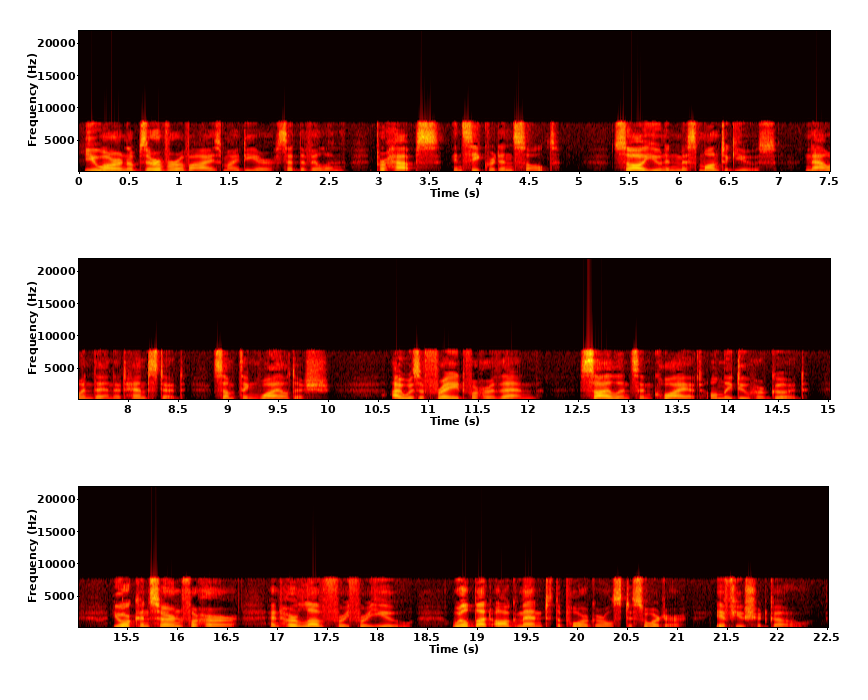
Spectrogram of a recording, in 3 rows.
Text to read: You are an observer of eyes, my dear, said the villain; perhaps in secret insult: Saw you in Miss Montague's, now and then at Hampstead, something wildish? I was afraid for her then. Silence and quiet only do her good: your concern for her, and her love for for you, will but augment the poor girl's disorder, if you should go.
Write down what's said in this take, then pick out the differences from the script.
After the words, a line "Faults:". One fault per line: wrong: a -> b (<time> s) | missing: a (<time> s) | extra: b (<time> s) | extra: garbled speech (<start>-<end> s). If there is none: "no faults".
You are an observer of eyes, my dear, said the villain; perhaps in secret insult: Saw you in Miss Montague's, now and then at Hampstead, something wildish? I was afraid for her then. Silence and quiet only do her good: your concern for her, and her love for for you, will but augment the poor girl's disorder, if you should go.
Faults:
no faults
